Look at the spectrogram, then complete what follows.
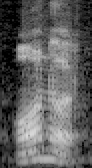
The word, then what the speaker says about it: honor: Next, he is dash honor, honor, honor, honor, honor to his profession, honor, and vowel से इसका sound शुरू हो रहा है, honor।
